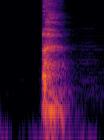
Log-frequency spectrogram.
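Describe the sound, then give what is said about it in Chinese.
A single light cough, a short, breathy burst lasting under half a second with quiet before and after. “烈湖轻咳了一声，打破凝滞的沉静。”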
